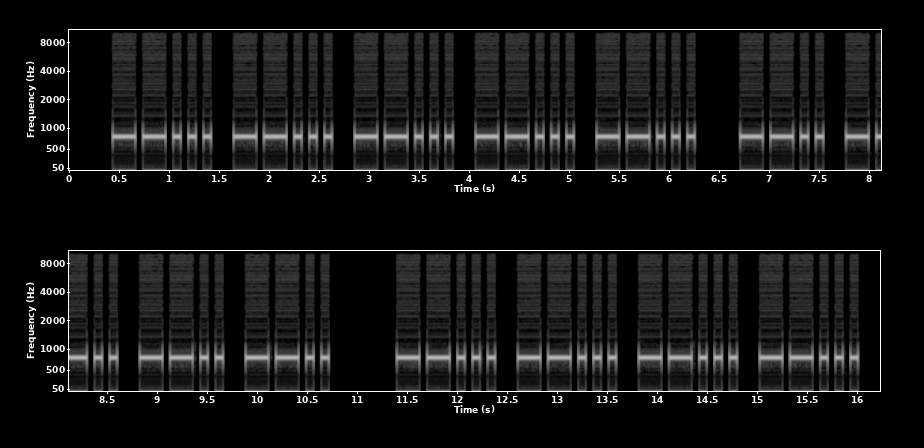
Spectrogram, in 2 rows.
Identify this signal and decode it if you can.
Morse code, heard as a keyed tone, about 16 wpm, 800 Hz. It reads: 77777 ZZZZ 7777
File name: Basic Letter Groups By7Groups / JZ17 / JZ17@15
